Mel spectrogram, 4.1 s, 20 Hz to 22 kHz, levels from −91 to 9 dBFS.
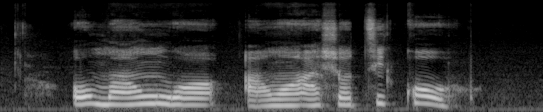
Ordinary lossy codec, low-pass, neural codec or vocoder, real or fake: none; 19.8 kHz; vocoder, 44.1 kHz, 128 mel bands, Pupu-Vocoder; fake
